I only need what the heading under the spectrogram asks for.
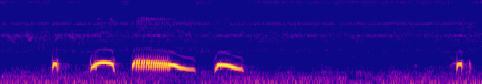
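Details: Spotted dove, known locally as tekukur, giving a soft cooing phrase: a brief note, a short coo, a long falling coo and another short coo, followed by a faint isolated note.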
